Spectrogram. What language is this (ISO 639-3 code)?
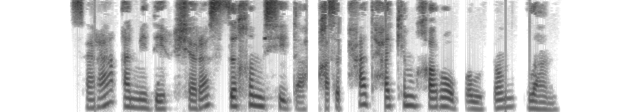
abk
